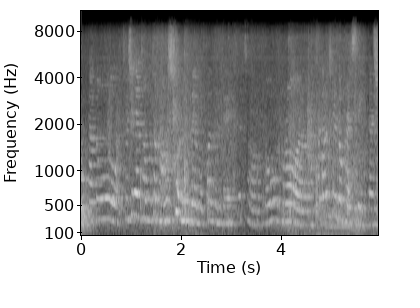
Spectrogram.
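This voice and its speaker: A woman's voice: high-pitched, heavy background noise. A woman teaching an English lesson in a classroom, explaining step by step and asking the class questions. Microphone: screen-recorded, far from the mic. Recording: roomy classroom, distant mic.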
